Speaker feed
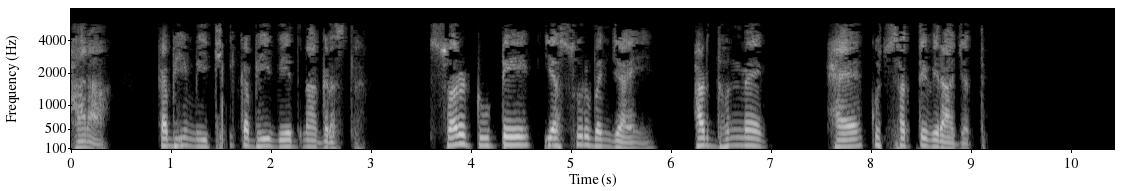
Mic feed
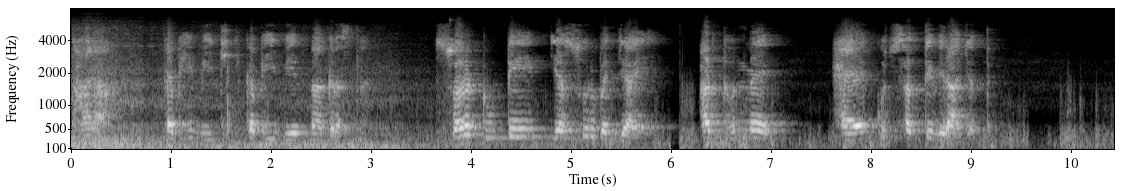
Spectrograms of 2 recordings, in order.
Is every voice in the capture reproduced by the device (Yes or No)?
Yes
